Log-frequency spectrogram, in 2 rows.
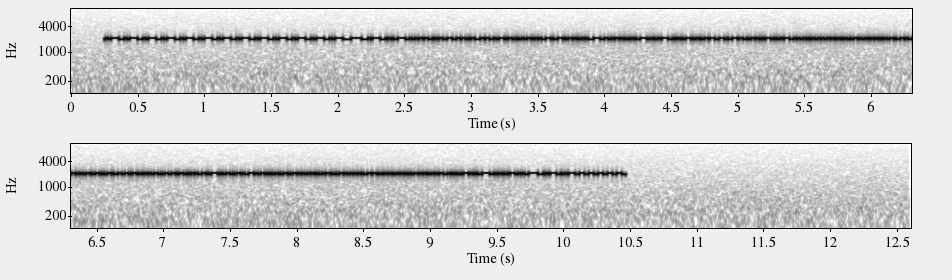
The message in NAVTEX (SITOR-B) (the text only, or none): ZCZC VL90 NAV WARNING 191. BUOY IN PSN 40-59N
